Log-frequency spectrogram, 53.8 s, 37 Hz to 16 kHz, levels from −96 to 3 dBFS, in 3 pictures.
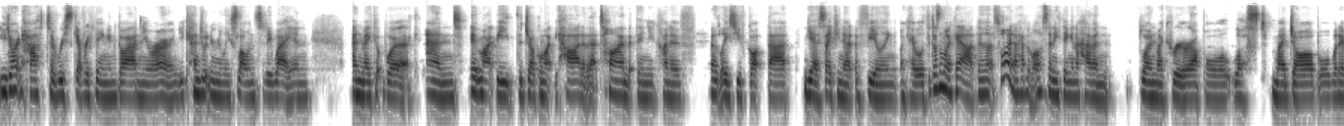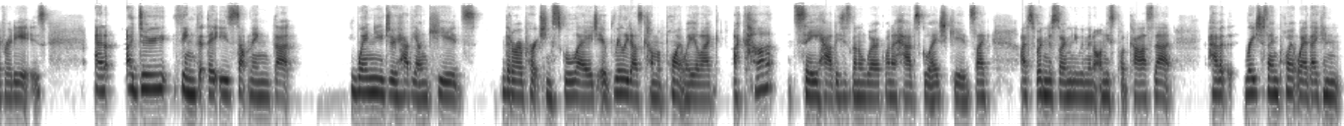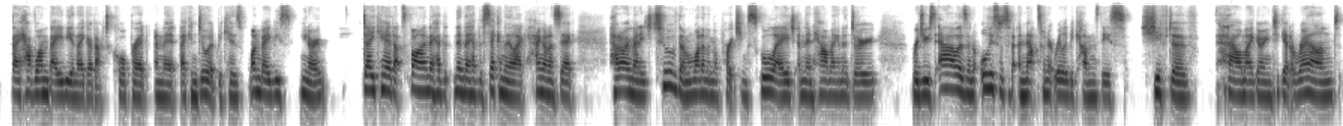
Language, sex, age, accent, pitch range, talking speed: English, female, 20-39, Australian, 150-175 Hz, 255 wpm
